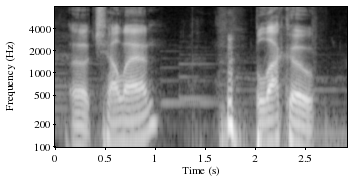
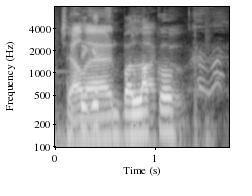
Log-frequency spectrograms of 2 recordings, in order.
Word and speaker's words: Chalan Balako: like straight English, and you're like, Chalan, Blacko. You know, you have to Chalan Blacko. Chalan Balako. Sheesh. Right, can you spell that, sir? Oh, Chalan Balako.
